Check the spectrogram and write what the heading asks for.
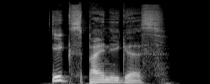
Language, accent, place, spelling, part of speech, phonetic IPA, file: German, Germany, Berlin, x-beiniges, adjective, [ˈɪksˌbaɪ̯nɪɡəs], De-x-beiniges.ogg
- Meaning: strong/mixed nominative/accusative neuter singular of x-beinig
